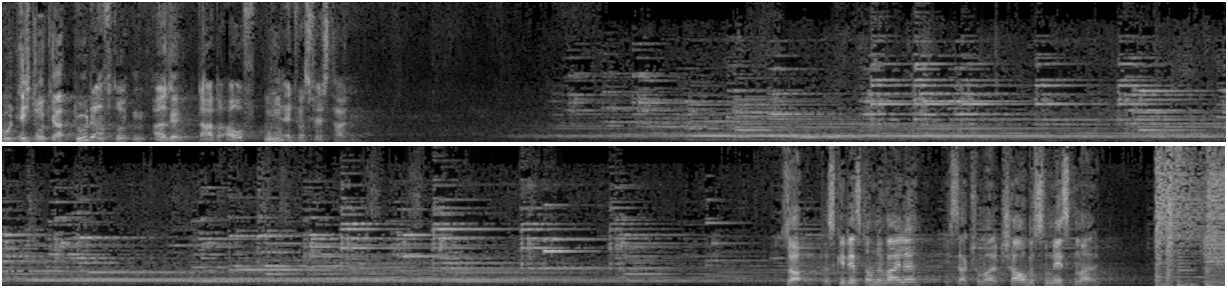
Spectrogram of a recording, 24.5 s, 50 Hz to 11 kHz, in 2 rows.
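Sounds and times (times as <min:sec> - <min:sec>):
speech: 0:00.0 - 0:03.7, 0:20.1 - 0:23.3
town hall tower glockenspiel bells playing a melody: 0:05.2 - 0:22.7.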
